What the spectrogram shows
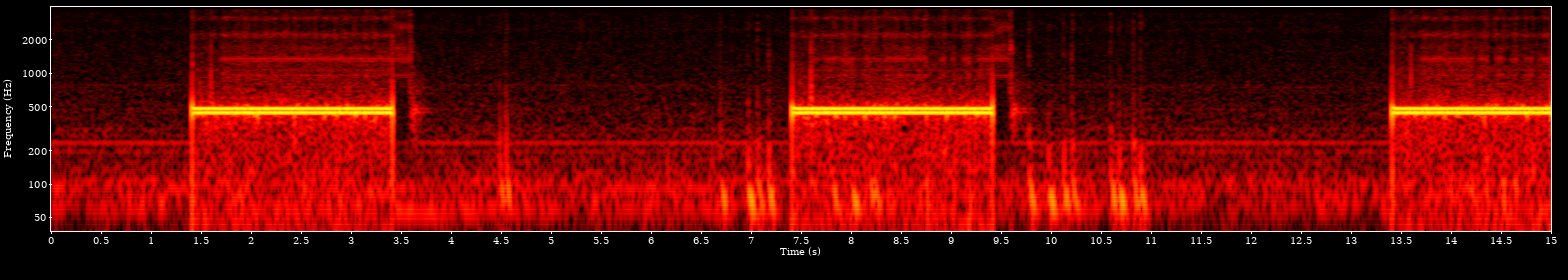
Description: Ringback tone (North America), 440 + 480 Hz.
